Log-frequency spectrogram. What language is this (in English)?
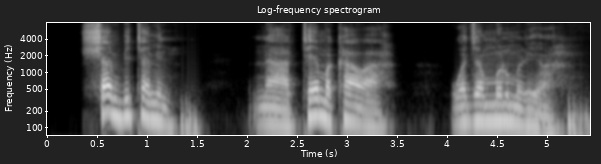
Hausa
